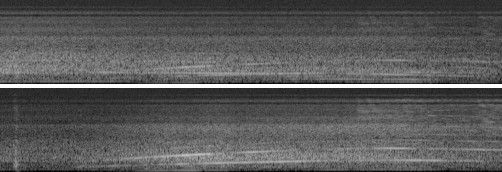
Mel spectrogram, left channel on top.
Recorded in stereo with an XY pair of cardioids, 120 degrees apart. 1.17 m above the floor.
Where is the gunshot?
I don't hear a gunshot.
